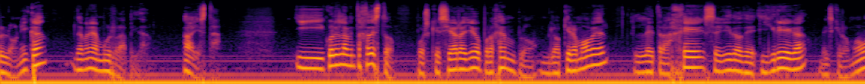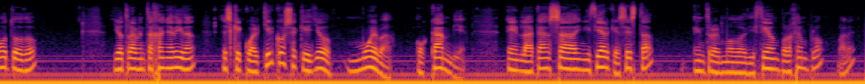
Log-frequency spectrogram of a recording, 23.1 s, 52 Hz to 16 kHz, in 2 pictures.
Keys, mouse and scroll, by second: 1.2 click, 9.0 g, 14.2 shift+middle click, 15.5 click, 21.2 Tab, 22.3-22.6 scroll up 2, 22.9 middle click.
